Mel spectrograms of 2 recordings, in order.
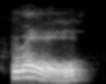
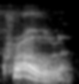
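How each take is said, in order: First: The vowel is a long English 'or' sound. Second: The vowel is a short Polish O sound. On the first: The speaker calls it right. "Instead of" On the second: The speaker calls it wrong.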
